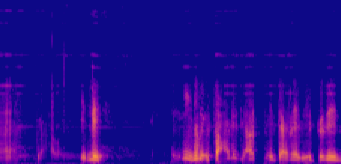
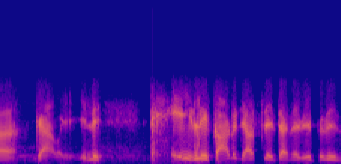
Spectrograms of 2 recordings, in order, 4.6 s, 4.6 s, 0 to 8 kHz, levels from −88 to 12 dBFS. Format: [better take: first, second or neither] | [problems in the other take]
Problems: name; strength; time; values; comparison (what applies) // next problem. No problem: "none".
second | noise reduction (neural mask model DeepFilterNet 3)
